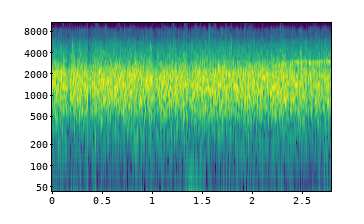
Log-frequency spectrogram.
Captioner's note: applause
